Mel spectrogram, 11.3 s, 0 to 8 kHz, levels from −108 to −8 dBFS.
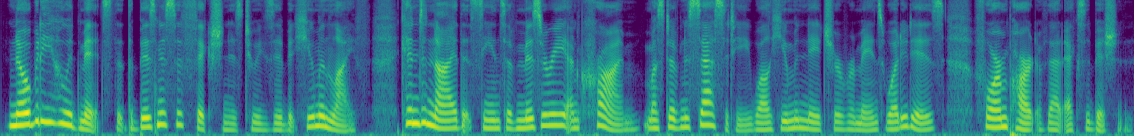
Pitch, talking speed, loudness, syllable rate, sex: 180 Hz, 190 wpm, -21 LUFS, 5.8 syllables/s, female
